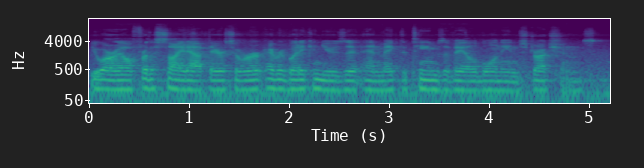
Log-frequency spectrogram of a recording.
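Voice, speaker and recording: A man with a fairly low voice talks at a fairly quick pace. His intonation is monotone and flat, and the room echo is audible. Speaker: board game designer. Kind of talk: tutorial.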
